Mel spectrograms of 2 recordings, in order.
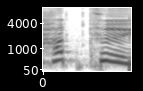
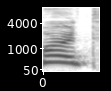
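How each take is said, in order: First: It is said with Korean pronunciation. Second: It is said with English pronunciation. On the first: "한국말로는 하트 이러지만" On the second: "영어로 한다 그러면 heart 막 약간 이러거든요"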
